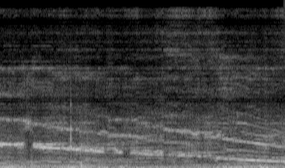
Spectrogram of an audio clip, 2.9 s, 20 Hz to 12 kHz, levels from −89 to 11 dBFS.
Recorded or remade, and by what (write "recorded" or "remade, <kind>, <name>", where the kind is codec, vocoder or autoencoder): remade, codec, SNAC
